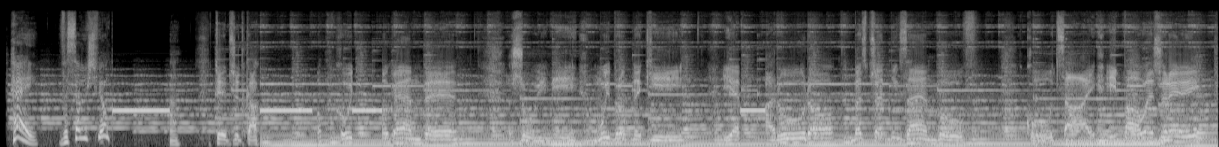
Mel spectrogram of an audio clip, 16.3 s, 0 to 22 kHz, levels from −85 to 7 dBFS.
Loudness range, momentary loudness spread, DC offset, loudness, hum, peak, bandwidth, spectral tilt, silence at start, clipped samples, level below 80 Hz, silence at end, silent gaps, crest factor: 2 LU; 6 LU; 0.7%; -14 LUFS; none; 0 dBFS; 16 kHz; -5.5 dB/octave; 0.1 s; under 0.1%; -22 dBFS; 0 s; none; 14 dB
